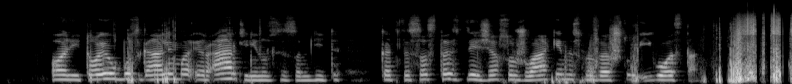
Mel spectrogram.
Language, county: Lithuanian, Alytus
